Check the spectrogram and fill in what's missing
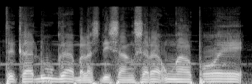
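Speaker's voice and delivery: plain reading voice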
